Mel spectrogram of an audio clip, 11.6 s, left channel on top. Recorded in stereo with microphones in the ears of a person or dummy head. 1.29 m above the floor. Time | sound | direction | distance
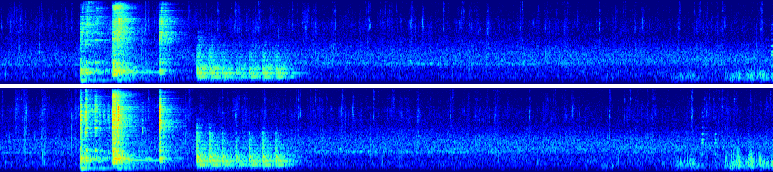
1.2 | a thud | 25° right (ahead or behind) | 0.8 m
3.0 | knocking | 65° right (ahead or behind) | 3.5 m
